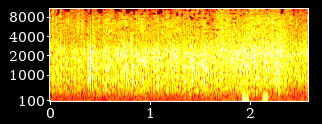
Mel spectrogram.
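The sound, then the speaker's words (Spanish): Sustained crowd applause after a political speech line about the Socialist Party (Partido Socialista), a dense, steady wash of many hands clapping at an even level throughout, with a brief murmur of a voice near the end. “¿Y por qué aplaude?”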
